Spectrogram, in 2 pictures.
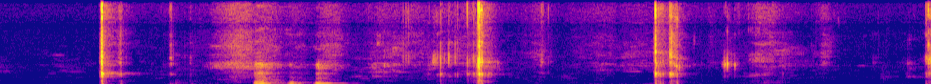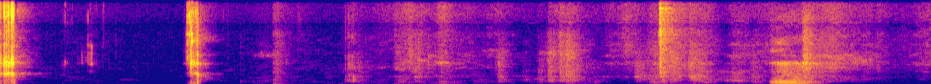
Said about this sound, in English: I'm gonna do a pickle ASMR crunch.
